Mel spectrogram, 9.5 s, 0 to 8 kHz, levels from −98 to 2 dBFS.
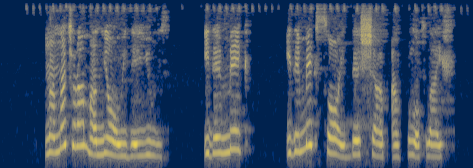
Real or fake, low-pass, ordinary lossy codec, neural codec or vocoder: real; 7.2 kHz; none; none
